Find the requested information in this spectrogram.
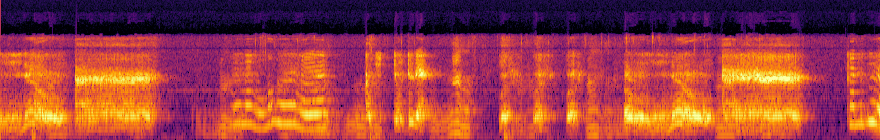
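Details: A Chihuahua puppy playing with a ball on a blanket gives high, wavering whines broken by short yelping bursts.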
